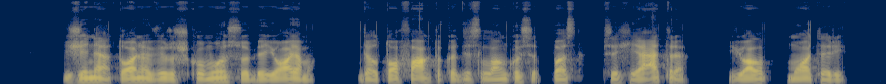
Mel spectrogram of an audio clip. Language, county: Lithuanian, Klaipėda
